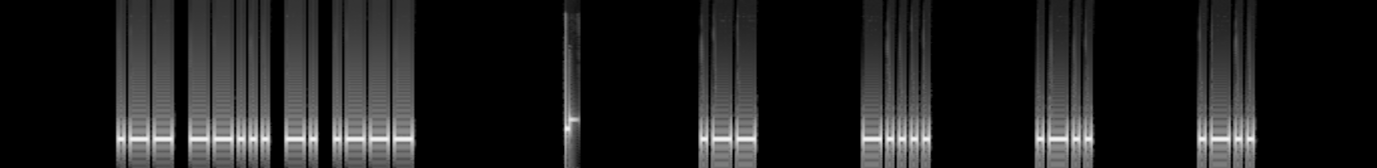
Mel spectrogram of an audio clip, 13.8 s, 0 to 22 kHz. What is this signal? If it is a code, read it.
Morse code, heard as a keyed tone, about 20 wpm, spaced as for 10 wpm, 700 Hz. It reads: W7NJ W6LL
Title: USA Call Signs - 6x Character Spacing - 20wpm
